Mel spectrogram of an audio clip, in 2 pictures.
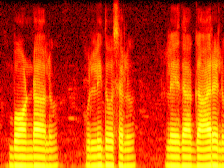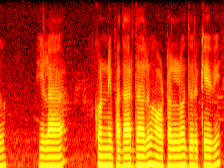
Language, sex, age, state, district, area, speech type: Telugu, male, 18-30, Andhra Pradesh, East Godavari, rural, spontaneous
